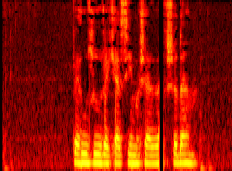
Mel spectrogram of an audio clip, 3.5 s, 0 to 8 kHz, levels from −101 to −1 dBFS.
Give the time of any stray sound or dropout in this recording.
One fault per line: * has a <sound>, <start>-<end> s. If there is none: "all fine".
* has a dropout, 2.4-2.5 s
